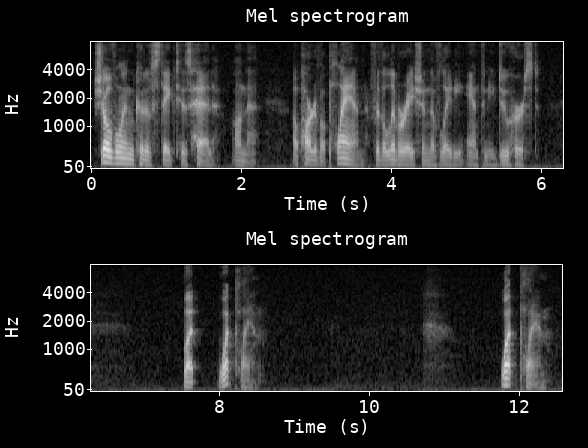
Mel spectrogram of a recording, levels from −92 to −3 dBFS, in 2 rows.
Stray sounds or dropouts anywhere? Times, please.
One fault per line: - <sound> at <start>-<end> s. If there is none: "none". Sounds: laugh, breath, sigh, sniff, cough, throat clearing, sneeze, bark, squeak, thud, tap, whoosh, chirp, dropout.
none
